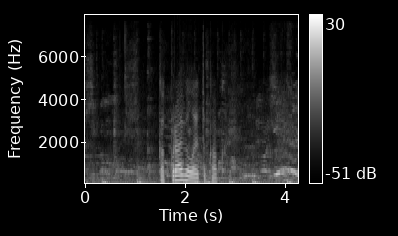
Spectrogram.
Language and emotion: Russian, neutral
